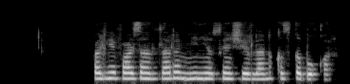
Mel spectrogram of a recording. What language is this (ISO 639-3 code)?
uzb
